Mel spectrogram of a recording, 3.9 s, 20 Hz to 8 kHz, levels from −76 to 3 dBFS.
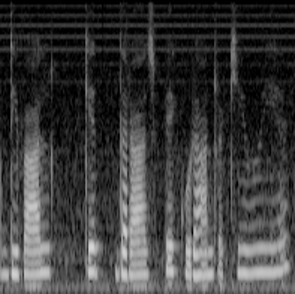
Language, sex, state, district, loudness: Hindi, female, Jharkhand, Ranchi, -19 LUFS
